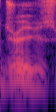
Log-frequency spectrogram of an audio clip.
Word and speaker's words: Druze: Druze, D-R-U-Z-E. Maybe S-E. Druze, you know, is how you pronounce it.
